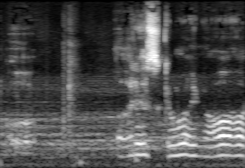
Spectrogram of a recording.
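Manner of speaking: barely-there, hushed, very quiet, high little voice. In a role-play scene, voicing a newly heard character in a very quiet voice. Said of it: "this very quiet voice saying".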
